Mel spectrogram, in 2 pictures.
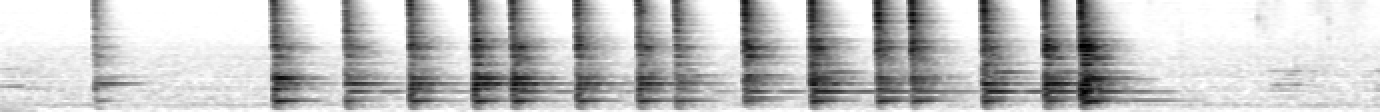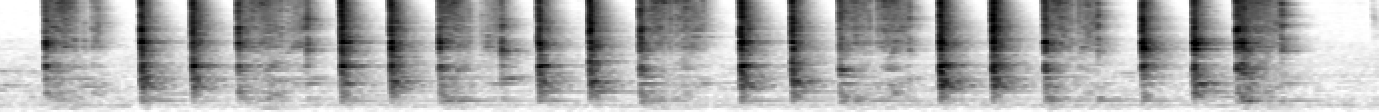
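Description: A spoon drums on an empty pineapple juice can, the metal ringing out in bright, rhythmic strikes. One quick patterned run is followed by a short pause, then a longer, denser beat played alone.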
